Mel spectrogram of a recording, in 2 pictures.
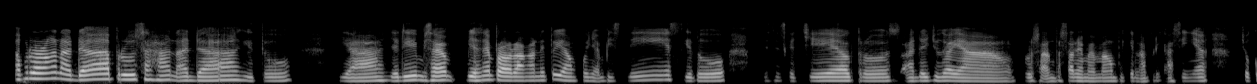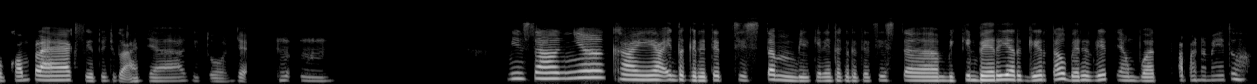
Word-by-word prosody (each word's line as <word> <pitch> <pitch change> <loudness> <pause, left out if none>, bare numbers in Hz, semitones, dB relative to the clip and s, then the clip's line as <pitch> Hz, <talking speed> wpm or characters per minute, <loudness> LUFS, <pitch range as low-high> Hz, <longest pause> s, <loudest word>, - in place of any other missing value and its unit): Perorangan 260 0 +5
ada, 225 +4 +5
perusahaan 225 -3 +1
ada 185 +3 +1
gitu, 170 +1 -7 0.4
ya 165 +2 -1
jadi 185 +4 +2
misalnya 190 0 +2
biasanya 195 +2 +1
perorangan 180 -1 +4
itu 220 +4 -3
yang 180 -4 0
punya 170 -3 -10
bisnis 200 +6 -8
gitu, 165 0 -6 0.6
bisnis 170 0 -27
kecil 175 +2 0
terus 165 +1 -5
ada 160 +2 -4
juga 175 0 -1
yang 150 -3 -1
perusahaan 160 -3 -7
besar 165 +1 -6
yang 155 - -3
memang 155 +1 -5
bikin 160 -2 -14
aplikasinya 160 +1 -11 0.3
cukup 175 -1 -11
kompleks 200 +1 +1
gitu 170 +1 -8
juga 150 0 -5
ada 160 +1 -10
gitu 150 -4 -17
ja 160 - -8 0.3
mhm. 170 -4 -16 1.7
Misalnya 275 +4 +3
kayak 215 -3 +3
integrated 195 -2 -1
system, 195 -1 -2
bikin 170 +1 -4
integrated 170 -1 -7
system, 180 -1 0
bikin 195 +3 -2
barrier 205 +1 +7
gate 200 +2 0
tahu 250 +3 +3
barrier 195 0 0
gate? 215 +5 -2
Yang 190 -2 -6
buat 170 -1 -1 0.2
apa - - -9
namanya 200 +4 -12
tuh, 225 - -5
180 Hz, 125 wpm, -23 LUFS, 165-205 Hz, 1.7 s, barrier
